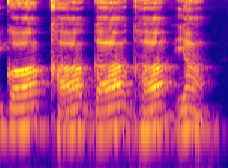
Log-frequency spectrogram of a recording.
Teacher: यानी अगर short form में याद रखें, अकुह विसर्जनीय नाम कंठा, यानी अ आ का उच्चारण स्थान कंठ है और क वर्ग का उच्चारण स्थान कंठ है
